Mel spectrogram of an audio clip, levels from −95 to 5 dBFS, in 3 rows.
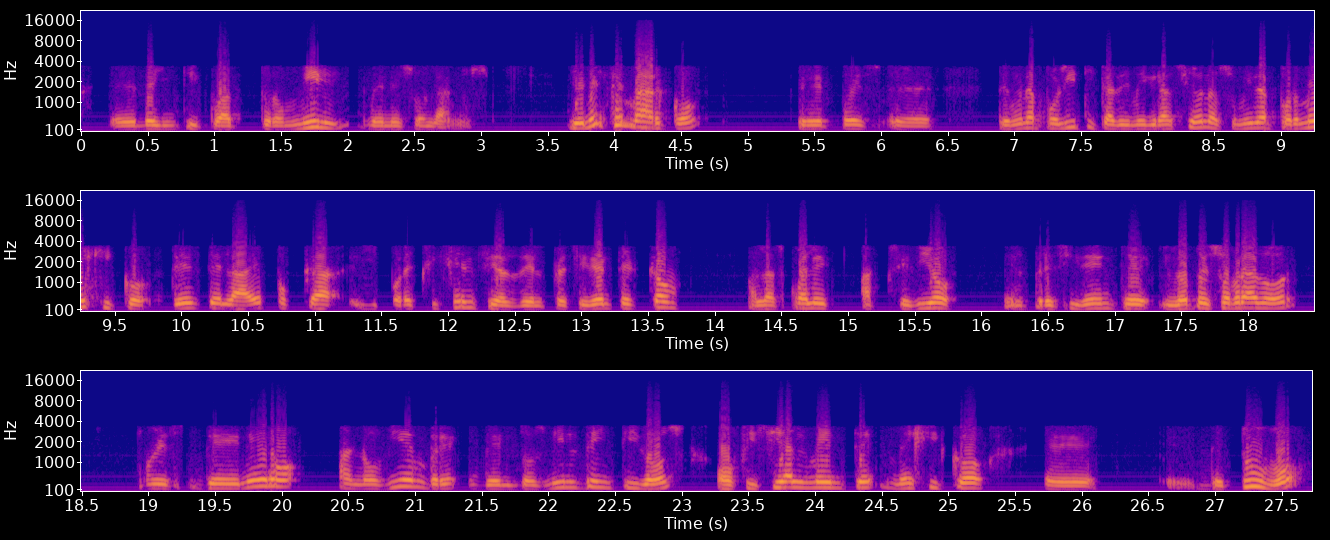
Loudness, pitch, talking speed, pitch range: -29 LUFS, 145 Hz, 105 wpm, 120-175 Hz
